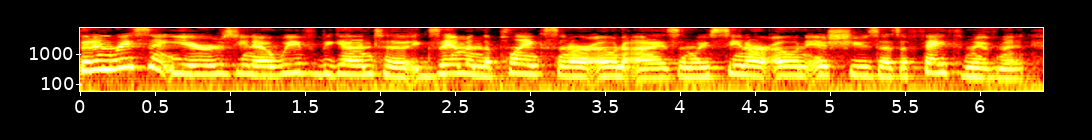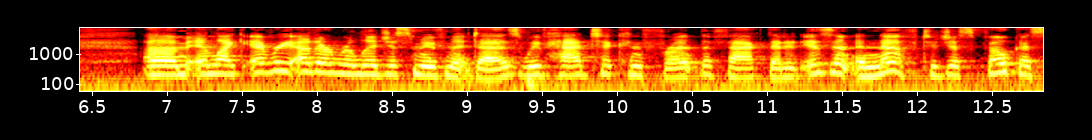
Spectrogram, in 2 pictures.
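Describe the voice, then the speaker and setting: With noticeable noise in the background, a woman at a medium pitch talks with hardly any pauses. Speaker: Unitarian Universalist panelist. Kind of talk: interfaith panel talk. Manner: fast.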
